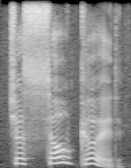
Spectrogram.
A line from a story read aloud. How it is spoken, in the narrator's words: said in a high-pitched, chirpy tone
